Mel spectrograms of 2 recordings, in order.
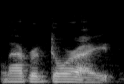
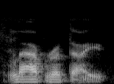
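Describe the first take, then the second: First: Labradorite said fully as lab-ruh-dor-ite; Labradorite, careful and complete; corrected pronunciation. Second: Labradite said as lab-ruh-dite, syllable dropped; Labradite, unsure, four beats short; unsure mispronunciation. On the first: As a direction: settle on Labradorite with every syllable. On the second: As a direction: try Labradite hesitantly, missing the middle syllable. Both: Real, not acted. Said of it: "Is that how you say it?".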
